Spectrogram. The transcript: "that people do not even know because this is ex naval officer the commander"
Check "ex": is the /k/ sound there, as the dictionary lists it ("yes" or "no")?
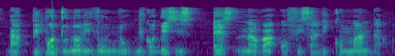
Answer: no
